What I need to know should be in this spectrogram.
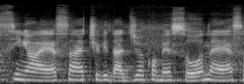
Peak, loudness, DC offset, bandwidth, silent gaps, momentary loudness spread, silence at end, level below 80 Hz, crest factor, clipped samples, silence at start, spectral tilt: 0 dBFS; -15 LUFS; under 0.1%; 17 kHz; none; 4 LU; 0 s; -68 dBFS; 16 dB; under 0.1%; 0 s; -1.5 dB/octave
